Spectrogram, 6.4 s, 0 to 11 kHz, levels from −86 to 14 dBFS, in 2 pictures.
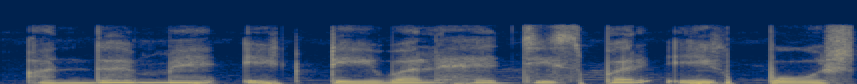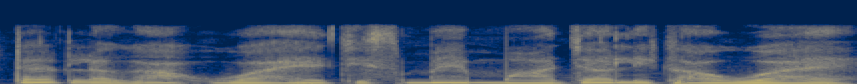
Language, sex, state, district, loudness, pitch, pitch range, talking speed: Hindi, female, Jharkhand, Deoghar, -17 LUFS, 185 Hz, 175-195 Hz, 170 wpm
